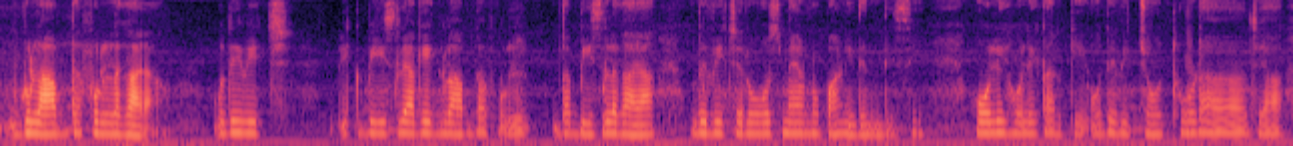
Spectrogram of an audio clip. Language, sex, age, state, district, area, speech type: Punjabi, female, 45-60, Punjab, Tarn Taran, rural, spontaneous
